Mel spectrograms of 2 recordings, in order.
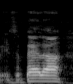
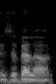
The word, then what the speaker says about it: Isabel: I adored sort of the character growth of Isabella. Isabel, not Isabella.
